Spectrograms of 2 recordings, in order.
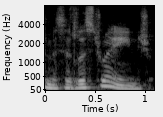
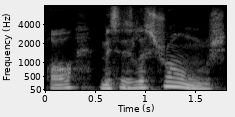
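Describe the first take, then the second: First: The name is pronounced the English way. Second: The name is pronounced the French way. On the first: The speaker calls it right. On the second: The speaker calls it wrong.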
